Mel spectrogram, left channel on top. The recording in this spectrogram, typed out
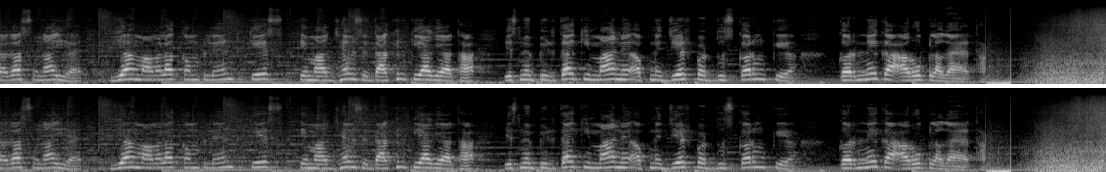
सुनाई है। यह मामला कंप्लेंट केस के माध्यम से दाखिल किया गया था। इसमें पीड़िता की मां ने अपने जेठ पर दुष्कर्म करने का आरोप लगाया था।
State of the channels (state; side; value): normal; both; correlation 0.95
